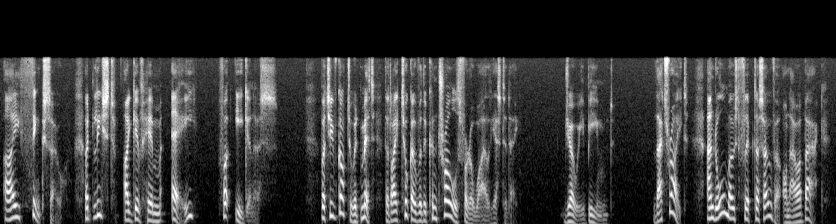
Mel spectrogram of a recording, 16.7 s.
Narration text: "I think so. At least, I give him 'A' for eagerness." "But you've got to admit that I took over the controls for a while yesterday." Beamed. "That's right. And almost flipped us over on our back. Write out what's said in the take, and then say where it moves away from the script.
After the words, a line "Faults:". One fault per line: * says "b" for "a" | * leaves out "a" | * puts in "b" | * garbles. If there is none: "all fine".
"I think so. At least, I give him 'A' for eagerness." "But you've got to admit that I took over the controls for a while yesterday." Joey beamed. "That's right. And almost flipped us over on our back.
Faults:
* puts in "Joey"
